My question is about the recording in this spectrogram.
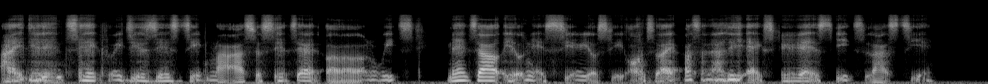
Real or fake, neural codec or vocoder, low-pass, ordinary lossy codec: fake; autoencoder, 22.05 kHz, a latent of 192 numbers a frame, VITS, trained on many speakers; none; none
